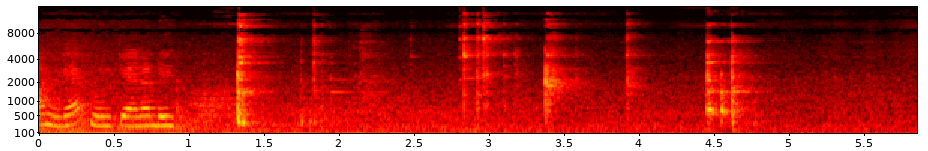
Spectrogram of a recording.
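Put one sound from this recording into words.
Porcelain cups clink against a stone tabletop as they are picked up and set down.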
